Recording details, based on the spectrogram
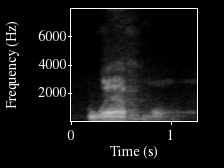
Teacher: In der betonten Silbe heißt es duermo, also das O diphthongiert zu UE. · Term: Diphthongierung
